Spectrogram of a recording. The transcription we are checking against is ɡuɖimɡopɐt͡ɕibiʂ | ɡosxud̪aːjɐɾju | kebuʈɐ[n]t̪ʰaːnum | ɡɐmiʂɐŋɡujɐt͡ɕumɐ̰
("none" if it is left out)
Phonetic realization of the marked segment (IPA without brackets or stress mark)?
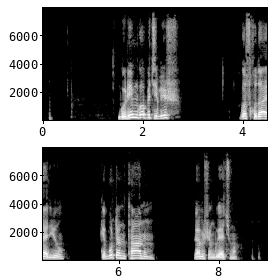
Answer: n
